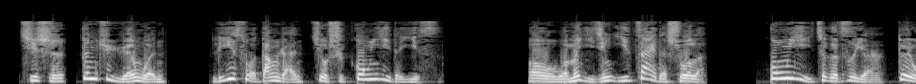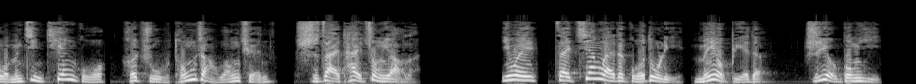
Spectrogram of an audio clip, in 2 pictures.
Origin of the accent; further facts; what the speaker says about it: China; 弟兄姐妹，在世界各国当中，我们中国是历史最悠久的国家之一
